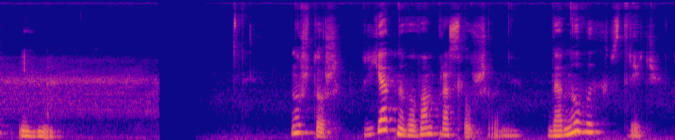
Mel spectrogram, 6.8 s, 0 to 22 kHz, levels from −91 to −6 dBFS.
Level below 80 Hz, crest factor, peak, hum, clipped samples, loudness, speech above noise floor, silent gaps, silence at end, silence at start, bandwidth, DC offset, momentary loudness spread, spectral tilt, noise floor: -66 dBFS; 22 dB; -16 dBFS; none; under 0.1%; -37 LUFS; 27 dB; 1.59-1.93 s; 0.15 s; 0 s; over 20 kHz; under 0.1%; 20 LU; -5 dB/octave; -63 dBFS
